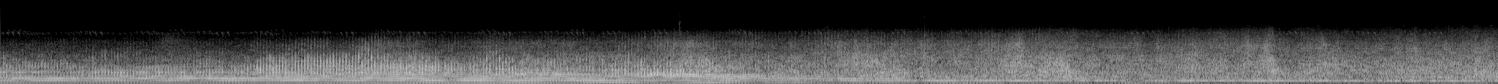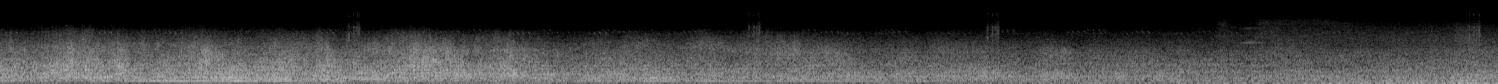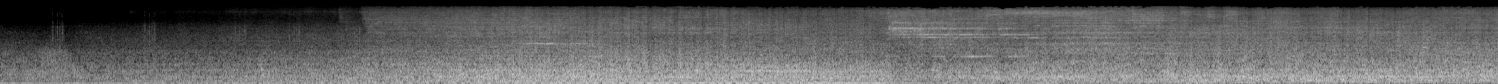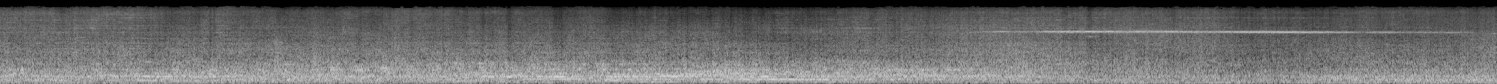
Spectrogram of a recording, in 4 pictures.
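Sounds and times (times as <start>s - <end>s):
high-pitched flange squeal: 27.2s - 28.5s, 33.6s - 41.8s, 50.8s - 59.9s
train wheels clacking over rails: 31.2s - 59.9s.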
